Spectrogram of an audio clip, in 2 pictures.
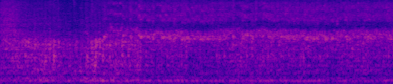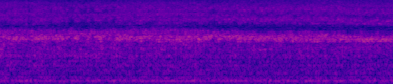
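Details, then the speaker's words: Zombie Suburban diesel with newly fitted turbo, first start-up after glow plugs: loud, steady high-pitched scream over a faint idle, pitch holding even; owner suspects loose fan belts needing tightening, not the alternator; belt squeal. "oh well I need to tighten some fan belts or something it's not like the alternator built it's just screaming"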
